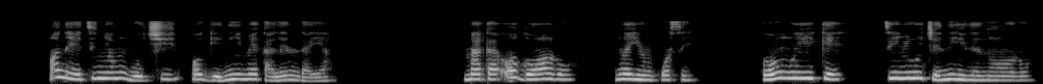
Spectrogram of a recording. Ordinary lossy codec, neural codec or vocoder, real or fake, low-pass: none; codec, 16 kHz, 4 kbps, FreqCodec, smaller model; fake; none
